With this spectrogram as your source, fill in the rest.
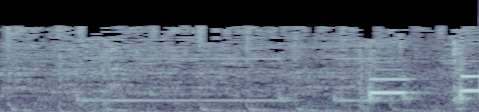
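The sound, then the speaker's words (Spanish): Telephone dialing to place a call: a steady electronic tone followed by two short, bright keypad beeps near the end, quiet under a low background hum. “Vamos a llamar, dale, a ver.”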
